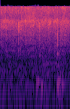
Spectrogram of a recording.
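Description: Chopped onion fries in a pan alongside mushrooms for a chicken and mushroom risotto: a brief, dense, close-up sizzle with a couple of faint stirring bumps and no voices.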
